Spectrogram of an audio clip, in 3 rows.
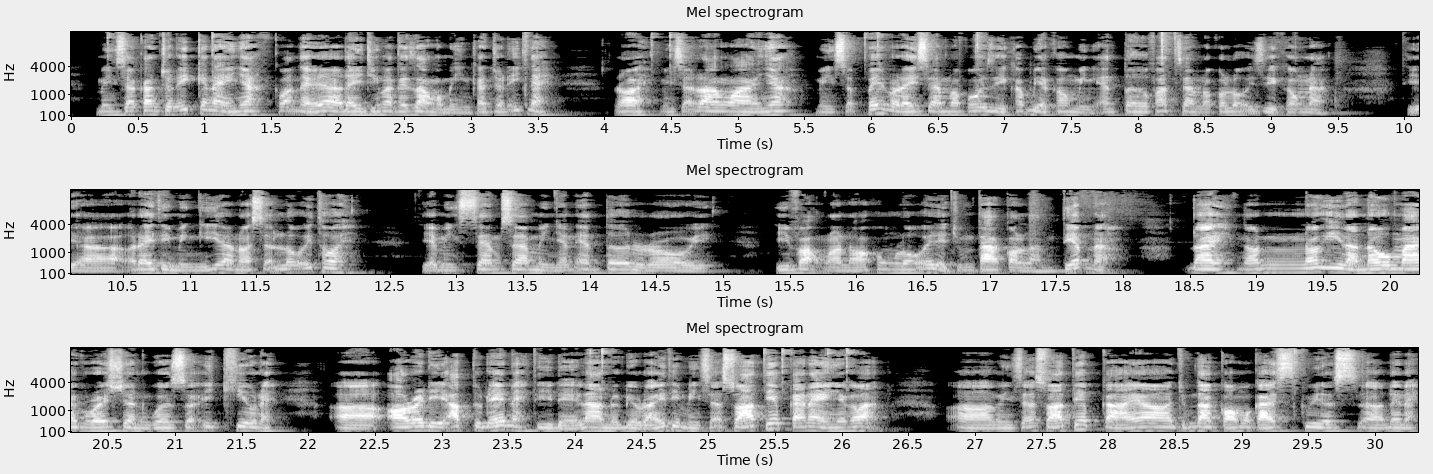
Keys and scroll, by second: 3.4 ctrl+x, 7.0 ctrl+v.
